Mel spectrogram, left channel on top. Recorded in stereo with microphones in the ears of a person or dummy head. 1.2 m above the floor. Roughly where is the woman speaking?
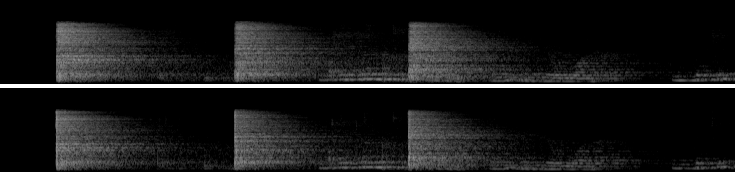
Centre.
